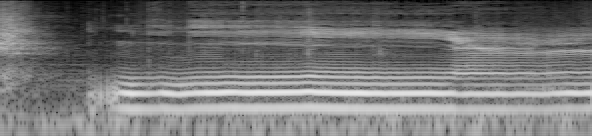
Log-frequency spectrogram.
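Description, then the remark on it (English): A person imitates an electric toothbrush with their voice, a steady, nasal buzzing hum held for about two and a half seconds, its tone shifting slightly near the end. “Oh, a toothbrush. Electric toothbrush. Yes.”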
